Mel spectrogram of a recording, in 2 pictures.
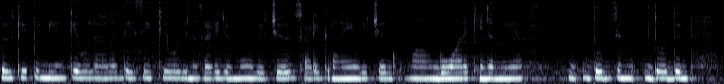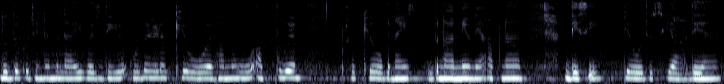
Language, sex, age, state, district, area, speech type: Dogri, female, 18-30, Jammu and Kashmir, Jammu, rural, spontaneous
